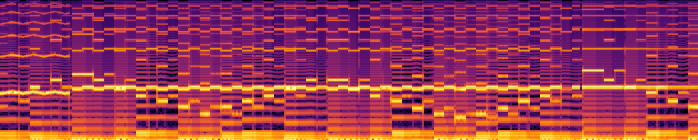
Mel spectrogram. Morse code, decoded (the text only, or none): none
